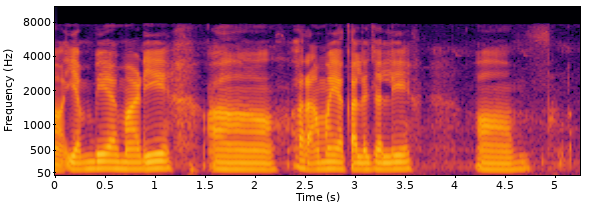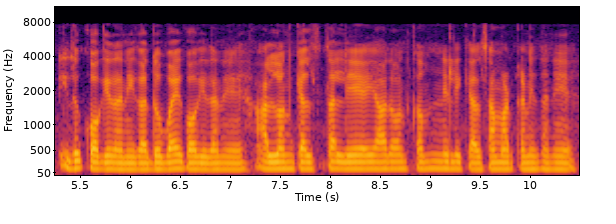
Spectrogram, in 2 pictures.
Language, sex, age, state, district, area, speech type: Kannada, male, 18-30, Karnataka, Chikkaballapur, rural, spontaneous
